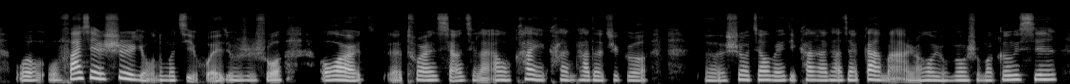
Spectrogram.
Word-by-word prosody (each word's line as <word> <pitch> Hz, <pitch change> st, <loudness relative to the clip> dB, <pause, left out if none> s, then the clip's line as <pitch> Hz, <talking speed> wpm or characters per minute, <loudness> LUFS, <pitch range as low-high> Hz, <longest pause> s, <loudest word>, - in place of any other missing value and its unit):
我 190 Hz, 0 st, 0 dB
我 95 Hz, -, -2 dB
发 255 Hz, -, +5 dB
现 275 Hz, -2 st, +4 dB
是 250 Hz, -2 st, +3 dB
有 210 Hz, -, -1 dB
那 200 Hz, -, -3 dB
么 195 Hz, 0 st, -1 dB
几 190 Hz, -1 st, -3 dB
回 -, -, -2 dB
就 200 Hz, -2 st, -2 dB
是 195 Hz, 0 st, -4 dB
说， 100 Hz, -, 0 dB, 0.4 s
偶 190 Hz, +1 st, +2 dB
尔， 195 Hz, -3 st, +6 dB, 0.2 s
呃， -, -, -4 dB
突 -, -, -5 dB
然 200 Hz, 0 st, +3 dB
想 190 Hz, -1 st, -2 dB
起 -, -, -8 dB
来， 95 Hz, -1 st, -2 dB
哦， 205 Hz, -1 st, +1 dB
看 240 Hz, -3 st, +2 dB
一 200 Hz, -, -2 dB
看 200 Hz, -1 st, -4 dB
他 200 Hz, 0 st, 0 dB
的 195 Hz, -1 st, 0 dB
这 200 Hz, +1 st, -7 dB
个， 185 Hz, -2 st, -3 dB, 0.5 s
呃， 180 Hz, -1 st, -2 dB
社 210 Hz, +3 st, 0 dB
交 210 Hz, 0 st, +2 dB
媒 195 Hz, -1 st, +1 dB
体， 195 Hz, 0 st, -5 dB
看 205 Hz, +1 st, 0 dB
看 190 Hz, -1 st, +1 dB
他 195 Hz, 0 st, 0 dB
在 200 Hz, 0 st, 0 dB
干 215 Hz, -2 st, +4 dB
嘛， -, -, -3 dB
然 -, -, -2 dB
后 195 Hz, 0 st, +2 dB
有 185 Hz, -1 st, -1 dB
没 190 Hz, +2 st, -3 dB
有 195 Hz, -, +3 dB
什 190 Hz, -, -6 dB
么 190 Hz, 0 st, -2 dB
更 210 Hz, +3 st, 0 dB
新， 225 Hz, +1 st, 0 dB
195 Hz, 275 characters per minute, -22 LUFS, 190-210 Hz, 0.5 s, 尔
